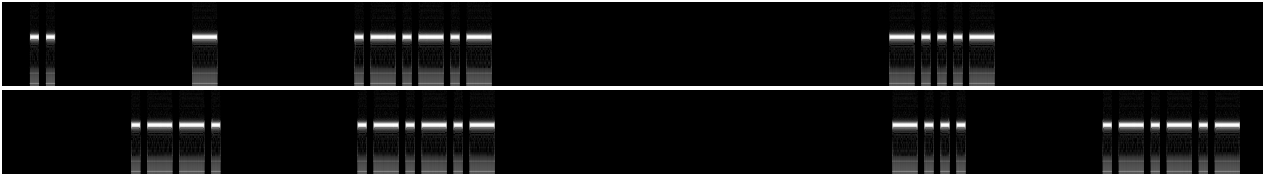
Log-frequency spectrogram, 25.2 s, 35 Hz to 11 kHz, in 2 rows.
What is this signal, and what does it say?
Morse code, heard as a keyed tone, about 15 wpm, spaced as for 5 wpm, 1000 Hz. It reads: IT. <BT> P. B.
